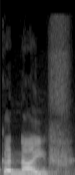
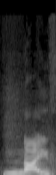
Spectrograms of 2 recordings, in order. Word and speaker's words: knife: यदि हम के पर जाएं तो उसका उच्चारण होगा कनाइफ, लेकिन यहाँ पर नाइफ उसको बोला जाता है।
